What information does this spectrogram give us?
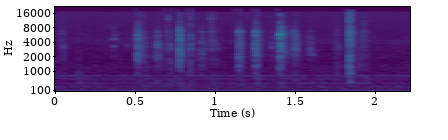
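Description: Typing on a computer keyboard gives several crisp, irregularly spaced key clicks over a steady low hum, with no talking.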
